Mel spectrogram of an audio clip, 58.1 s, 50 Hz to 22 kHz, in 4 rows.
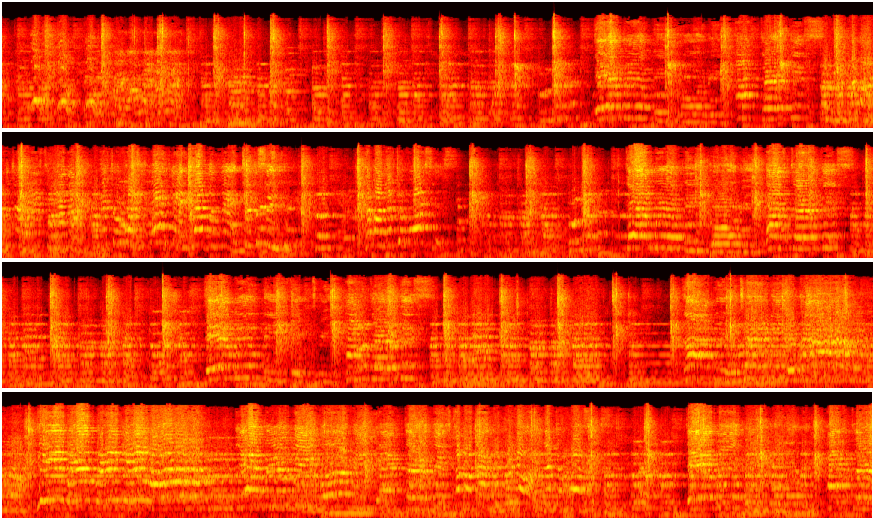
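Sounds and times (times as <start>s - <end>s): choir and congregation singing: 0.0s - 20.6s, 21.4s - 58.0s
organ: 0.0s - 58.0s
hand clapping: 0.6s - 1.9s, 2.6s - 4.8s, 8.1s - 9.5s, 11.0s - 11.4s, 12.0s - 12.3s, 12.9s - 13.2s, 19.4s - 20.7s, 22.3s - 23.5s, 24.2s - 24.4s, 26.1s - 26.4s, 27.0s - 27.3s, 29.8s - 30.1s, 31.7s - 32.0s, 33.6s - 34.8s, 36.4s - 36.7s, 37.3s - 38.6s, 39.2s - 39.5s, 40.2s - 40.5s, 54.2s - 54.6s, 57.1s - 57.4s
woman singing into microphone: 9.9s - 19.5s.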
